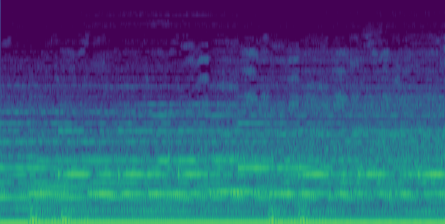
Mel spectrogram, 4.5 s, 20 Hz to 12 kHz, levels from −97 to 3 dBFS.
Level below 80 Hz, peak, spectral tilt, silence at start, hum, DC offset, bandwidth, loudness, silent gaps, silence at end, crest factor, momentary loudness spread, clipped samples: -28 dBFS; -14 dBFS; -10 dB/octave; 0 s; none; under 0.1%; 3.5 kHz; -28 LUFS; none; 0 s; 12 dB; 2 LU; under 0.1%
